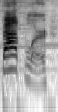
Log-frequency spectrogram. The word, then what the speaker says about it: Battler: The kanji is made up of the characters for fight and person and it's pronounced battler.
